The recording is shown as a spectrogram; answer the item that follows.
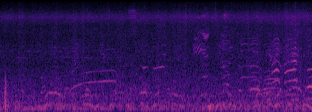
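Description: Fast river water rushing steadily, with faint voices of people calling out over it.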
